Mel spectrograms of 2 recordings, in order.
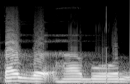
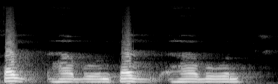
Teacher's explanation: Tidak ada qalqalah, dha tidak boleh dipantulkan.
